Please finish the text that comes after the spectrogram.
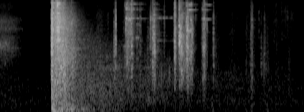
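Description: One loud gunshot followed by a scattered volley of sharper, fainter shots, like video game gunfire, from PUBG on the Vikendi map.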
